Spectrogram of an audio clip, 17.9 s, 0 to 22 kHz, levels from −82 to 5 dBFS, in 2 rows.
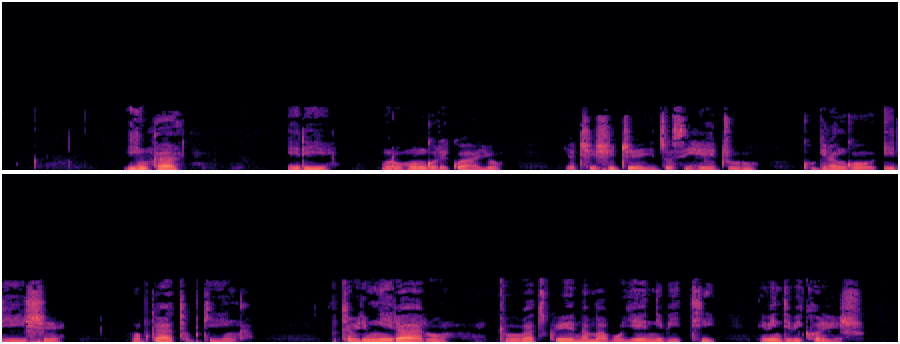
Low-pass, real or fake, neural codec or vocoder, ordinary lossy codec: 9.9 kHz; real; none; MP3, 32 kbps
